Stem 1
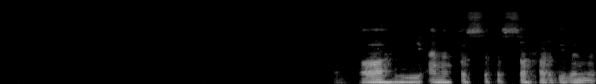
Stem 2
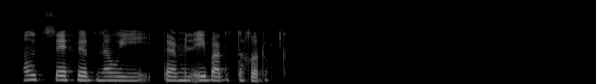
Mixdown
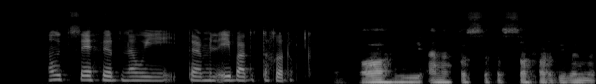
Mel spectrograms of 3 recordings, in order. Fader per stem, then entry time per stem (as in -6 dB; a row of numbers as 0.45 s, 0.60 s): -4.5 dB, 0.0 dB; 0.00 s, 0.25 s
